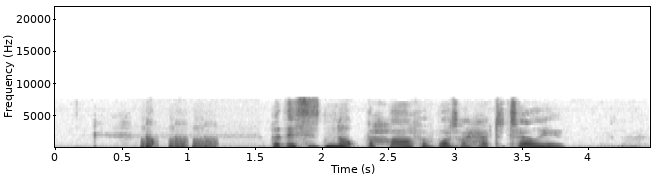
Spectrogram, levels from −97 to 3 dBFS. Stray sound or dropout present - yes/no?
yes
